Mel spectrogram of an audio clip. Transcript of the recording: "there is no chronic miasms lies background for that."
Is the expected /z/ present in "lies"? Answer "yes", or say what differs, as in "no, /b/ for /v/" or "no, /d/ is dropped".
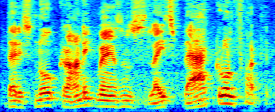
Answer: no, /s/ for /z/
